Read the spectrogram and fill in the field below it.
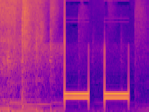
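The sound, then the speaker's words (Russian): A telephone busy signal: two loud, steady beeps of equal length with short even gaps, following a brief stretch of muffled noise from the handset being lifted. “Да, вот звони, звони, телефон звонит, я снимаю, ту-ту-ту-ту. Опять кладу трубку.”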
